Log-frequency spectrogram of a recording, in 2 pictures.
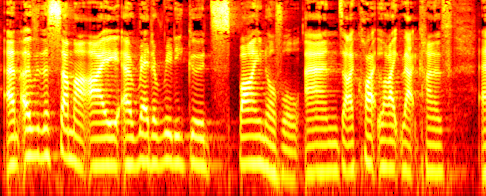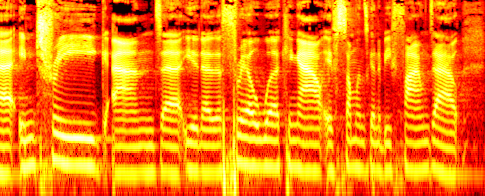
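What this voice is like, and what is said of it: Lower, congested voice from a cold. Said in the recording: “I have got a little bit of a summer cold, so my voice is kind of an octave lower”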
